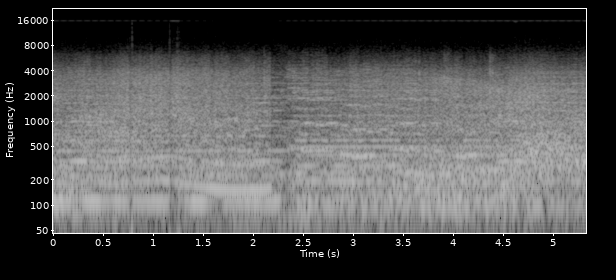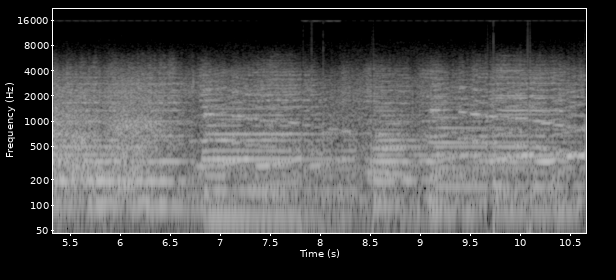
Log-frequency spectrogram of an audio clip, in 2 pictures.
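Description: Orchestral film-score music led by strings, moving through changing chords.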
